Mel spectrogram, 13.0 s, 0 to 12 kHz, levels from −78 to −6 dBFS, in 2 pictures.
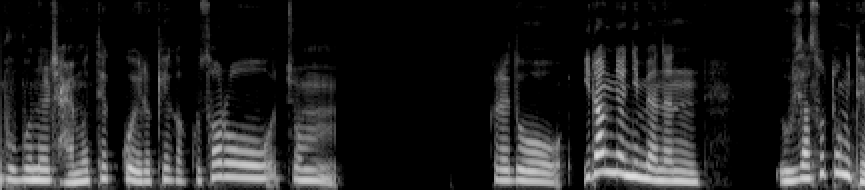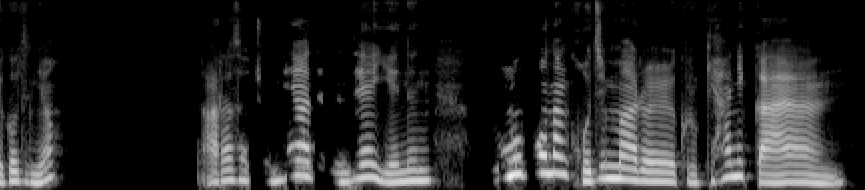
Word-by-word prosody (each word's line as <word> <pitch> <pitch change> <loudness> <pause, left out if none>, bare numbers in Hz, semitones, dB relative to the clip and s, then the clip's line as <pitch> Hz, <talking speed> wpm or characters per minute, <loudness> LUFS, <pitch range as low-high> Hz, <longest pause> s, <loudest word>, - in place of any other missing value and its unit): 부분을 195 -1 +1
잘못했고 180 +5 -2
이렇게 170 +4 -3
해 - - -9
갖고 175 0 -10
서로 235 0 0
좀 190 -3 -3 1.1
그래도 180 -5 -2
1 245 - -1
학년이면은 215 - +2 0.6
의사소통이 225 - 0
되거든요. 165 - -1 1.0
알아서 190 +1 -2
좀 170 +2 -5
해야 270 -1 +3
되는데 205 +3 -1
얘는 180 +4 +2 0.5
너무 265 +9 +4
뻔한 310 +1 +3
거짓말을 180 -5 +3
그렇게 145 +2 -6
하니깐 155 - +1
190 Hz, 270 characters per minute, -24 LUFS, 170-230 Hz, 1.1 s, 너무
